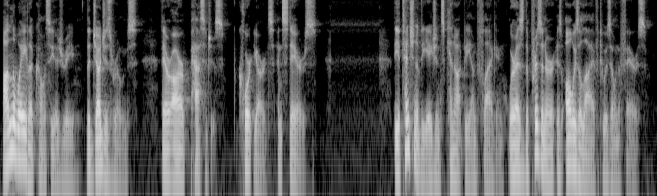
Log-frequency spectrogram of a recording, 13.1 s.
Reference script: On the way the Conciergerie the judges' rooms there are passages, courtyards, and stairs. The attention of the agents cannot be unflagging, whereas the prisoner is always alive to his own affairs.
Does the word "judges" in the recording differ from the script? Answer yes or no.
no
